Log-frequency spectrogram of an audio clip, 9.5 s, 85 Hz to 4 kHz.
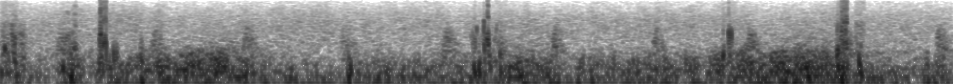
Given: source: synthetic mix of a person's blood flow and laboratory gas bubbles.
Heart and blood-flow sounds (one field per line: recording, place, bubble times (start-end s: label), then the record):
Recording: Doppler ultrasound of blood flow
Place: subclavian vein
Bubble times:
0.00-0.28 s: bubbles
0.64-0.80 s: bubbles
0.97-1.22 s: bubbles
4.69-5.07 s: bubbles
7.20-7.36 s: bubbles
8.35-8.66 s: bubbles
From the record:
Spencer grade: 2 (many but less than half of the cardiac periods contain bubble signals, singularly or in groups)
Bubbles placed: anywhere in the cardiac cycle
